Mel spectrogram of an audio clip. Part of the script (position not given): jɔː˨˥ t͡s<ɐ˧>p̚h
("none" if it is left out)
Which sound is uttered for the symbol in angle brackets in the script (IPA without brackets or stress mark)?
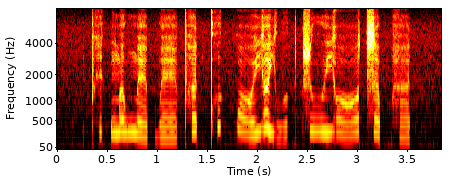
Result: ɐ˧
